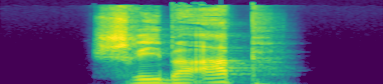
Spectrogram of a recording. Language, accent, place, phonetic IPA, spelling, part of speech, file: German, Germany, Berlin, [ˌʃʁiːbə ˈap], schriebe ab, verb, De-schriebe ab.ogg
- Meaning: first/third-person singular subjunctive II of abschreiben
